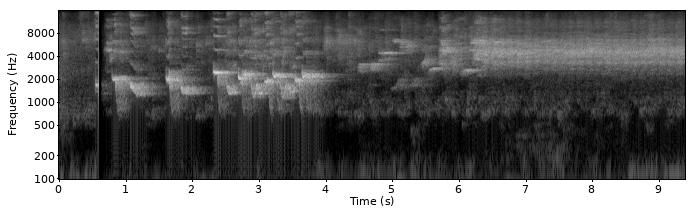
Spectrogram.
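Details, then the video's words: Cucak pantai of Papua delivering a few seconds of fast, rich descending notes, then fading into a steady high hiss or insect-like buzz. "Burung Cucak Pantai Endemik Papua"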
